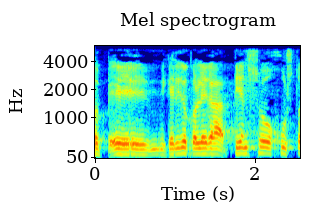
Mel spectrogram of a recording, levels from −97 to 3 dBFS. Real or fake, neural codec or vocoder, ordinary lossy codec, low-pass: fake; vocoder, 22.05 kHz, 80 mel bands, Vocos; none; 5.4 kHz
